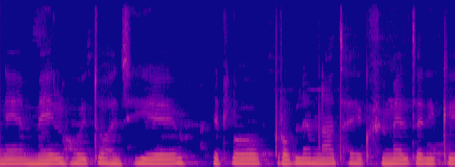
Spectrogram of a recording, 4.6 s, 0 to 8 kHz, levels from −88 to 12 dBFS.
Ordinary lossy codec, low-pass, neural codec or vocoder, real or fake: none; none; none; real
